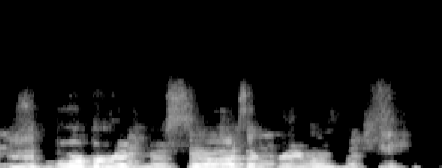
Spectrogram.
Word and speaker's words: borborygmus: You talk about the medical word I love, borbogymus. Borbogymus sounds in your gut. Borbogymus. So it makes That's sense. a Borborygmus. Huh? Borborygmus. Thank you. Correct pronunciation. She has the correct pronunciation.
